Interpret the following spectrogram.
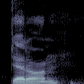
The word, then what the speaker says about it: Pteron: एक है टेरॉन, PTERON। इसमें जो P है ये साइलेंट रहता है।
